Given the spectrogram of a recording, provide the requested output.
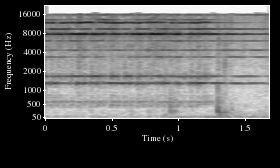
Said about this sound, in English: Oh, yeah. The phone call. And then right after that, it's sitcom magic. The phone rings.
